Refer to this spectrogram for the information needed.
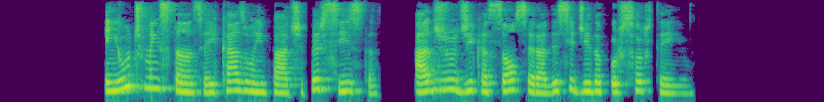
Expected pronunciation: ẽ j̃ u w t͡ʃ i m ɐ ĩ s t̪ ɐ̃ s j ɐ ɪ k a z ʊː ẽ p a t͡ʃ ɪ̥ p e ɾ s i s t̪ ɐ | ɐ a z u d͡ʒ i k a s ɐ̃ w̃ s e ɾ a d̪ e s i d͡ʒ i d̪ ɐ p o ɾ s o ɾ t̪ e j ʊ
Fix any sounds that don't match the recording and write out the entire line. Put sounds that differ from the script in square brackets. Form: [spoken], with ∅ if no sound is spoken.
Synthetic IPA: ẽ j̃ u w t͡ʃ i m ɐ ĩ s t̪ ɐ̃ s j ɐ ɪ k a z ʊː ẽ p a t͡ʃ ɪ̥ p e ɾ s i s t̪ ɐ | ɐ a [ʒ] u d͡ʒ i k a s ɐ̃ w̃ s e ɾ a d̪ e s i d͡ʒ i d̪ ɐ p o ɾ s o ɾ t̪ e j ʊ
